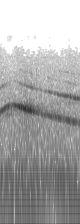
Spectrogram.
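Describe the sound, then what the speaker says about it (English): Police car siren in an old-time radio drama, a wailing tone sweeping down in pitch, moderately loud and heard alone with no voices over it. "Police siren."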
